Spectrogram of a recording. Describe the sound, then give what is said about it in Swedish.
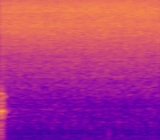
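Steady sizzling as cooking cream is poured into a hot pan with butter, a soft, even hiss that begins right away and continues unbroken to the end. “Så jag häller i den matlagningsgrädden.”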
